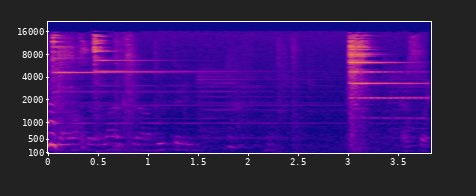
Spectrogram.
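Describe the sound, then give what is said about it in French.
A bell strikes and rings with a long, shimmering sustain, then is struck again near the end, its bright tones hanging in the air over faint murmuring voices. “On va attendre que la cloche sonne.”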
